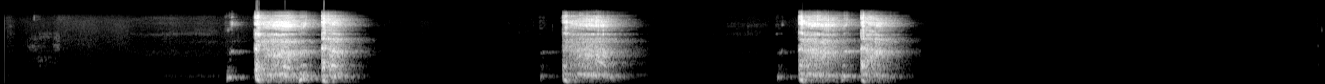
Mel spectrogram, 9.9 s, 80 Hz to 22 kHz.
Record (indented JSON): {
  "three_cough_length": "9.9 s",
  "three_cough_amplitude": 30779,
  "three_cough_signal_mean_std_ratio": 0.33,
  "survey_phase": "beta (2021-08-13 to 2022-03-07)",
  "age": "65+",
  "gender": "Female",
  "wearing_mask": "No",
  "symptom_cough_any": true,
  "symptom_runny_or_blocked_nose": true,
  "smoker_status": "Never smoked",
  "respiratory_condition_asthma": false,
  "respiratory_condition_other": true,
  "recruitment_source": "REACT",
  "submission_delay": "1 day",
  "covid_test_result": "Negative",
  "covid_test_method": "RT-qPCR",
  "influenza_a_test_result": "Unknown/Void",
  "influenza_b_test_result": "Unknown/Void"
}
